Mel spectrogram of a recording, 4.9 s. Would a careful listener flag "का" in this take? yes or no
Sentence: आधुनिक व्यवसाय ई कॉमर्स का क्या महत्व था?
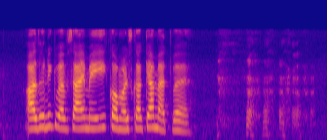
no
